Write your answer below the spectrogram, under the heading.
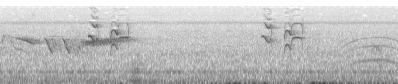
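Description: A Sooty-fronted spinetail sings quick, sharp, chattering notes, repeated in short bursts over a steady hum.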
